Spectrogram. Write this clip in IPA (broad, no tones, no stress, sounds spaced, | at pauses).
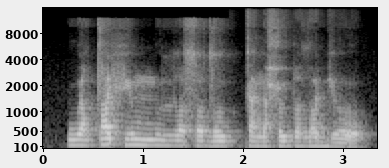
w ʊ l tˤ ʊ fʲ ʊ mː u lː ʊ sˤ o d o u̯ kː a ŋ ɐ ħ u bʲ u ðˤ ʊ bʲ o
